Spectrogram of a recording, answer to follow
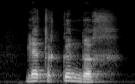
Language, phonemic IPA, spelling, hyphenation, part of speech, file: Dutch, /ˌlɛ.tərˈkʏn.dəx/, letterkundig, let‧ter‧kun‧dig, adjective, Nl-letterkundig.ogg
- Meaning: 1. literary, pertaining to literature 2. pertaining to literary studies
